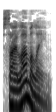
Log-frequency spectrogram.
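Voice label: "psilomelane", British English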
